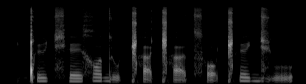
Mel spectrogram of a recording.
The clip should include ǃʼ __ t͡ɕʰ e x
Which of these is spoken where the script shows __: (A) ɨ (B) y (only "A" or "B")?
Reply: B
